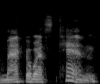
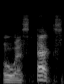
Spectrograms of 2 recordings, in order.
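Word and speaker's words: Mac OS X: very first version of Mac OS 10 and the X is pronounced 10 because Steve Jobs knew that that having thousands of nerds correcting everyone when they called it OSX would not result in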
